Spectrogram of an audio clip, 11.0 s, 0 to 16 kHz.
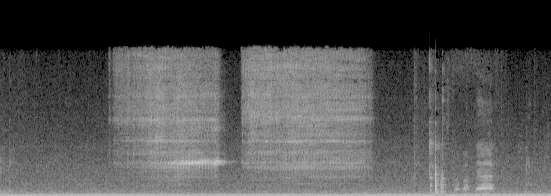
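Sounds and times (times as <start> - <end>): hissing wood cut on lathe: 2.2 - 7.5
lathe humming: 2.2 - 7.5.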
